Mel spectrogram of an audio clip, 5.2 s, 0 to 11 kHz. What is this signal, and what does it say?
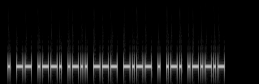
Morse code, heard as a keyed tone, about 28 wpm, 700 Hz. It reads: EMPLOYER.
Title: Sentences from Top 1600 Words 28wpm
